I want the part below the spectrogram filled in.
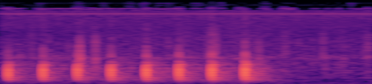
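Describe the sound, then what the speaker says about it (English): Light tapping on a kitchen door: eight quick, evenly spaced knocks, close and crisp, then quiet. "Bill taps lightly on the kitchen door"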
